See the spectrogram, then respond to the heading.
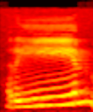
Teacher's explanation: ro dibaca secara tarqik karena barisnya kasrah jadi dibaca tipis lidahnya datar aja Rin Mad Arid sukun karena ada Mad thii bertemu dengan huruf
